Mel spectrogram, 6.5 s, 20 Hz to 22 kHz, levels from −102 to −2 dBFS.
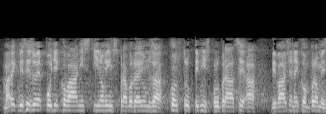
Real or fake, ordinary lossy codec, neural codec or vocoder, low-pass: real; AAC, 24 kbps; none; 5.4 kHz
